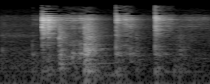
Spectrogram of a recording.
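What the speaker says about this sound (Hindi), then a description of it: "बर्तन में हम ट्रांसफ़र कर रहे हैं" Metal utensils clatter against a vessel as cutlet mixture is transferred: three or four sharp clanks and scrapes close to the microphone, with no talk.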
